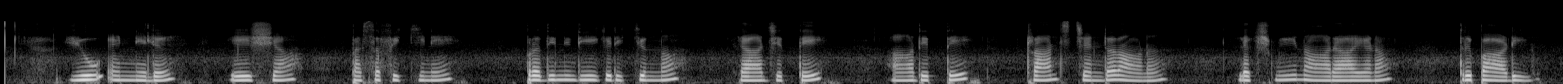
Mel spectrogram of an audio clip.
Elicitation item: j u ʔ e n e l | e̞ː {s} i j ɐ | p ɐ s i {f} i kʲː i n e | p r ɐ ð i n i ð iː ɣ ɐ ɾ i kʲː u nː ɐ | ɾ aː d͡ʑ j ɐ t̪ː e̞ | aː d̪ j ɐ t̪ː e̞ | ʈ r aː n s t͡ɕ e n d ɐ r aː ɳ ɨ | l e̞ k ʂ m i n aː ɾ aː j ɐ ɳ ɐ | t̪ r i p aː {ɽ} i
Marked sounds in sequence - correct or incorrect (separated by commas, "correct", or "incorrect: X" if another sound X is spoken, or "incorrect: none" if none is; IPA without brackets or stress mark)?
incorrect: ʂ, correct, correct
